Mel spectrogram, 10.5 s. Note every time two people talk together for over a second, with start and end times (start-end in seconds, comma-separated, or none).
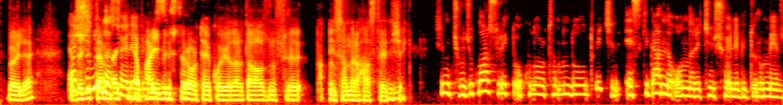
0.9-2.2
